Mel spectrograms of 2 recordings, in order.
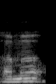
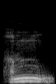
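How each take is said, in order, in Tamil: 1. இது m-க்குப் பின் ஒரு கூடுதல் உயிரெழுத்தோடு முடிகிறது. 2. இது m ஒலியிலேயே சுத்தமாக முடிகிறது. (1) "ஹம ஹம இல்ல" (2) "ஹம் தான்"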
